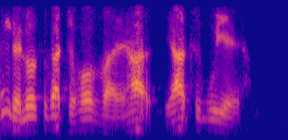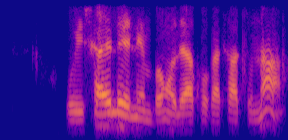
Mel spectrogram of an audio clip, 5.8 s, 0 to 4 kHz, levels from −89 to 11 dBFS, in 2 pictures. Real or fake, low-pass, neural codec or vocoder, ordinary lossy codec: real; 3.6 kHz; none; none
